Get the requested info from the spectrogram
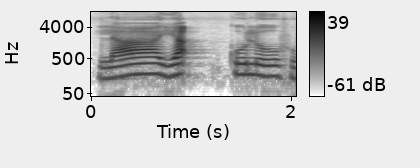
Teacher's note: لا پورا پڑھنا ہے، یا پہ جھٹکا لگے گا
